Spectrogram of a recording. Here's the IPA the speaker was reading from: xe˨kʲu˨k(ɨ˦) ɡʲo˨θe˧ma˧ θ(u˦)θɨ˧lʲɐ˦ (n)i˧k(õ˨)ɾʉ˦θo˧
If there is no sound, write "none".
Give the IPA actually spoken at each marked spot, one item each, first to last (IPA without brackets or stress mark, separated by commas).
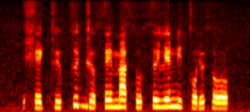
ɨ˦, u˨, n, o˨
